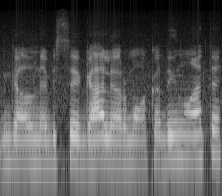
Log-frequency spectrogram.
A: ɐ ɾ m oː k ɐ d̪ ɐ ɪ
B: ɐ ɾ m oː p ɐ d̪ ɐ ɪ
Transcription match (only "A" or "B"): A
